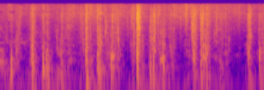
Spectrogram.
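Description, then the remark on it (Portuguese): Rapid hoofbeats of a galloping horse, a steady run of sharp thuds in a driving three-beat rhythm, fairly loud with no voices. “e o galope dali para casa, eu não sentia nem o pelo do cavalo.”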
